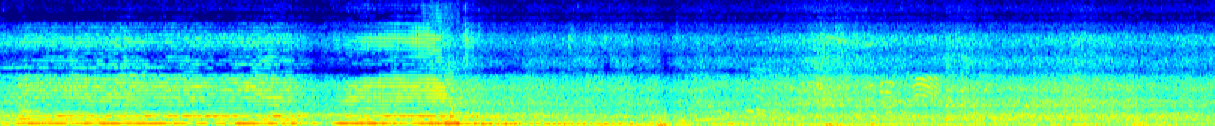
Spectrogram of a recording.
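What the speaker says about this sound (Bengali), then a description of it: "এই যে ট্রেন দেখে মনে হচ্ছে মেলটা" A mail express train rushes past close by with a sustained roar of wheels and carriages, a horn tone sounding briefly near the start, then a steady rumbling wash as the cars pass.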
